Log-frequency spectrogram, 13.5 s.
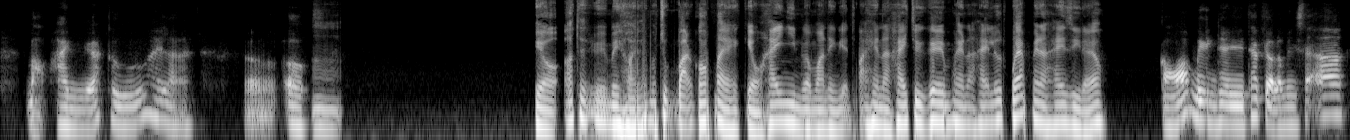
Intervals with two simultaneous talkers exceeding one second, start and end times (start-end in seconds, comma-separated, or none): none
